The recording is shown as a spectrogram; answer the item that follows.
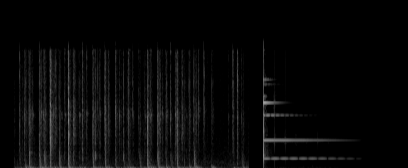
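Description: Typing sound effect: rapid key clicks for about three and a half seconds, then a single bell ding that rings out for over a second.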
